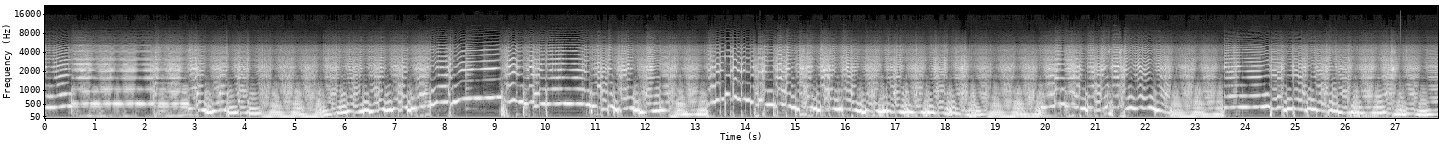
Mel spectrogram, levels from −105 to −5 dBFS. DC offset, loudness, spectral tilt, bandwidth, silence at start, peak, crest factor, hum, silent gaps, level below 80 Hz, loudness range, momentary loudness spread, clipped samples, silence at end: 2%; -13 LUFS; -7.5 dB/octave; 7.8 kHz; 0 s; 0 dBFS; 12 dB; none; none; -28 dBFS; 2 LU; 3 LU; under 0.1%; 0 s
